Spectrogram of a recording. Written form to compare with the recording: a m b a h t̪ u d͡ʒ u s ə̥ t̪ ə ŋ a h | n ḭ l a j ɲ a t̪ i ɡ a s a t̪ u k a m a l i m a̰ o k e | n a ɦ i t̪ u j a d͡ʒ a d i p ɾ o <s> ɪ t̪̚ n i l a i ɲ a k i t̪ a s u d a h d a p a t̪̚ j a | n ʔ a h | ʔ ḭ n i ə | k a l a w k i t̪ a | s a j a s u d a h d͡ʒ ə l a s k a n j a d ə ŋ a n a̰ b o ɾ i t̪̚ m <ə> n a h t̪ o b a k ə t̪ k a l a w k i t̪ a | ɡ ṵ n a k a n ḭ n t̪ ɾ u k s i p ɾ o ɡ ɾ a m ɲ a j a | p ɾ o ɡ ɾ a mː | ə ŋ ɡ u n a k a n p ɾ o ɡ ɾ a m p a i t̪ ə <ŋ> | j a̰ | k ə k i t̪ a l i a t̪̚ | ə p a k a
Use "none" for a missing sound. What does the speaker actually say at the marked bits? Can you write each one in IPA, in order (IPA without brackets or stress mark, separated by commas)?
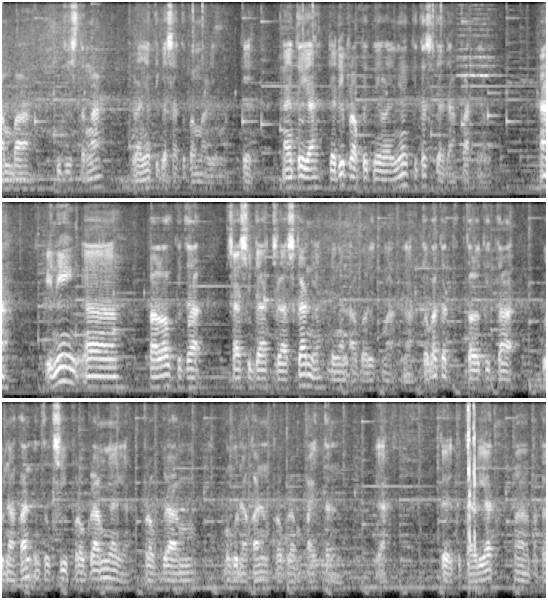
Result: f, a, n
